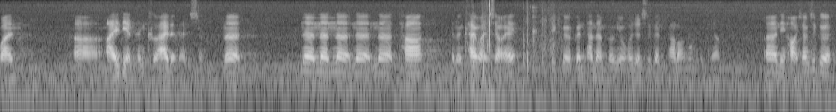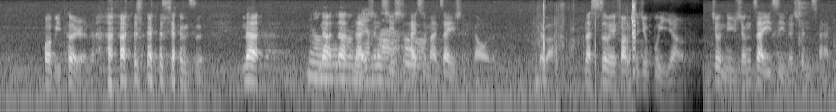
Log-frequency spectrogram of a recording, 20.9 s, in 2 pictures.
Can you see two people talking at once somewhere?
Yes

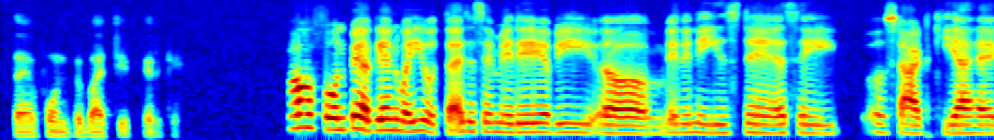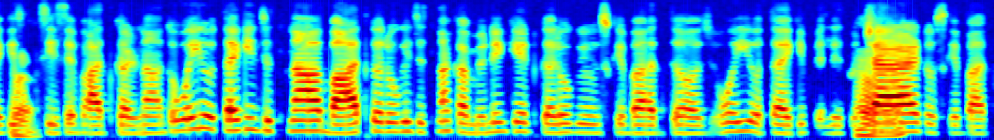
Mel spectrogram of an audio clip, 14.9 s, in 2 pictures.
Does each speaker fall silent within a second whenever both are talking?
Yes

